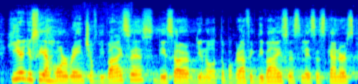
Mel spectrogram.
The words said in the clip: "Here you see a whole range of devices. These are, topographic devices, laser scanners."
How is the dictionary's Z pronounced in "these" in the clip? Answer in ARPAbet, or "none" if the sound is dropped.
S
